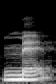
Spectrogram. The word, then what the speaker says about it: mes: So mes lunettes, open sound, mes, final S, you do not hear it.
